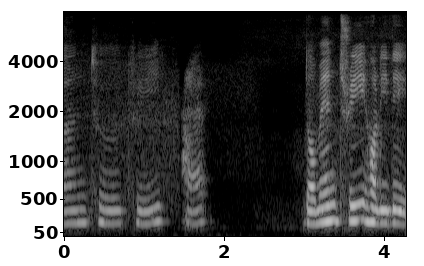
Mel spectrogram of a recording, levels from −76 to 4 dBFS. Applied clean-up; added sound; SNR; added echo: neural mask model Resemble Enhance denoiser.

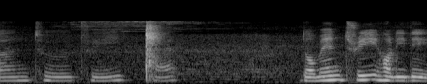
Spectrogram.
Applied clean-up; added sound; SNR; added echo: none; Chime + Engine; 20 dB; none.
